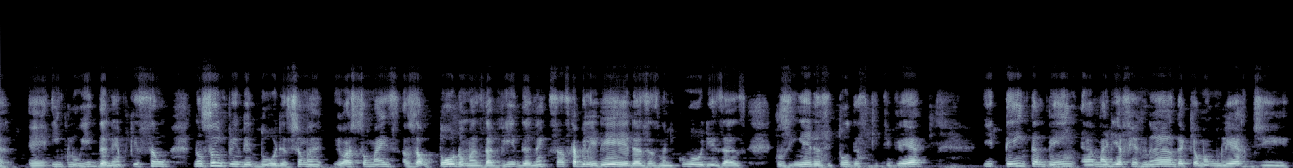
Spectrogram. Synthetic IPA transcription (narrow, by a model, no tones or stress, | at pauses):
ɐɛĩŋkluid̪ɐnɛpo̥ɾkesɐ̃w̃nɐ̃w̃sɐ̃w̃ẽpɾẽnd̪ed̪oɾɐsʃɐ̃mɐewaʃʊkɪ̥sɐ̃w̃majzɐzawt̪onõmɐzd̪ɐvid̪ɐnɛkɪ̥sɐ̃w̃ɐskabeleɾeɾɐzɐzmɐ̃nikuɾɪzɐskuzĩɲeɾɐzɪt̪od̪ɐskɪt͡ʃivɛɾ̃ | ɪt̪ẽj̃t̪ɐ̃mbẽj̃ɐmaɾiɐfeɾnɐ̃nd̪ɐkɪɛũmɐmuʎɛɾd͡ʒɪ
